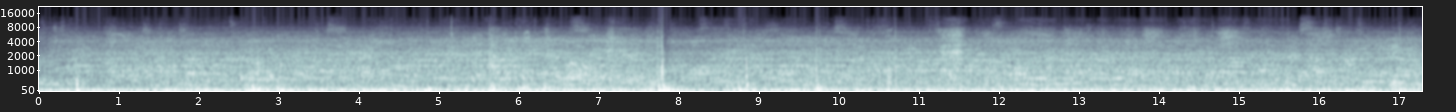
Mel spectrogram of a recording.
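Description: Indoor climbing-gym ambience: background music playing with people talking in the distance, broken by a few sharp thuds, the loudest about halfway through.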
